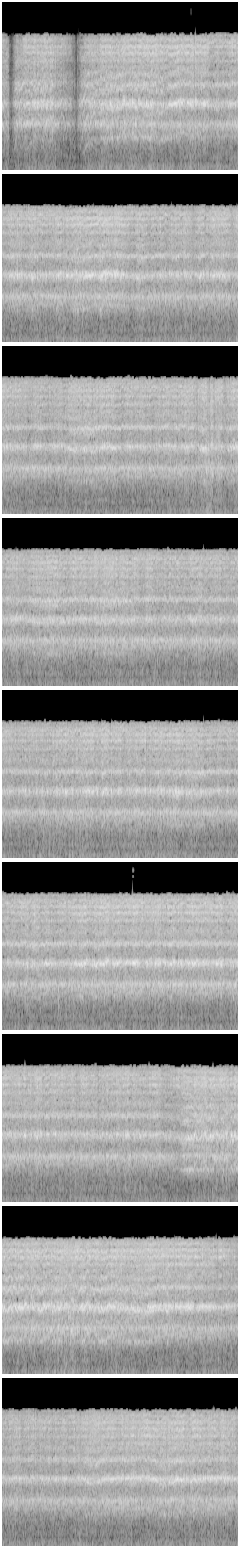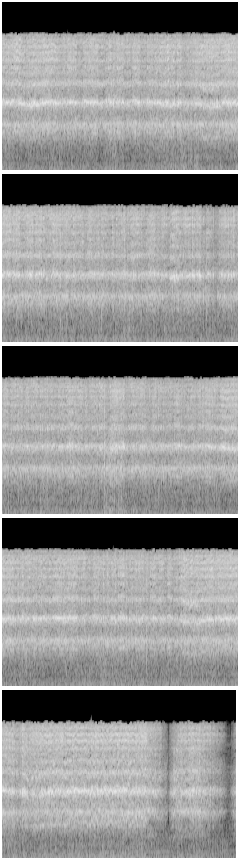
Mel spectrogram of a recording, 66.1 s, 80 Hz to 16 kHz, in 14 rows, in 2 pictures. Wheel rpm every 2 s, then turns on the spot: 130, 140, 220, 230, 230, 230, 230, 230, 220, 230, 230, 230, 230, 230, 230, 230, 210, 200, 210, 230, 230, 230, 230, 230, 230, 230, 230, 230, 230, 230, 230, 210, 130.
64-66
